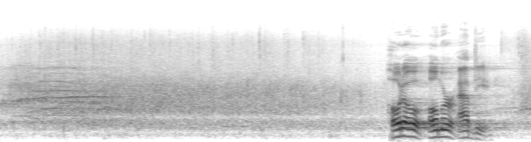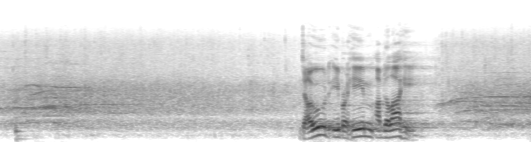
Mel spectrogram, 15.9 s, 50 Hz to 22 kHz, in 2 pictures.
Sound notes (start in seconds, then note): 0.0 crowd cheering; 7.8 crowd cheering; 14.5 crowd cheering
